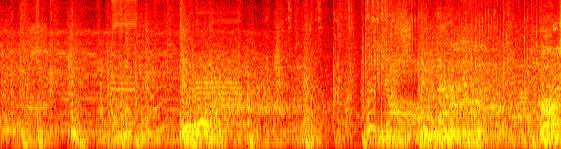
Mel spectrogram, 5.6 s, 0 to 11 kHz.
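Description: A forward smash attack lands in Super Smash Bros. 4 during a Sheik versus Wario tournament match, a sharp heavy crash amid busy game effects and repeated hits, with crowd and commentary noise faintly underneath.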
